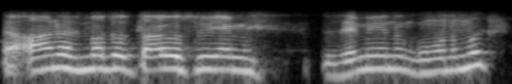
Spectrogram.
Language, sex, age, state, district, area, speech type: Kashmiri, male, 45-60, Jammu and Kashmir, Bandipora, rural, conversation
